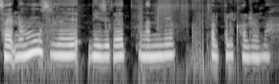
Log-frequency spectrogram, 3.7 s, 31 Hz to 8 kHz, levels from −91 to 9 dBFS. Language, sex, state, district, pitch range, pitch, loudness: Wancho, female, Arunachal Pradesh, Longding, 195-210 Hz, 200 Hz, -14 LUFS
